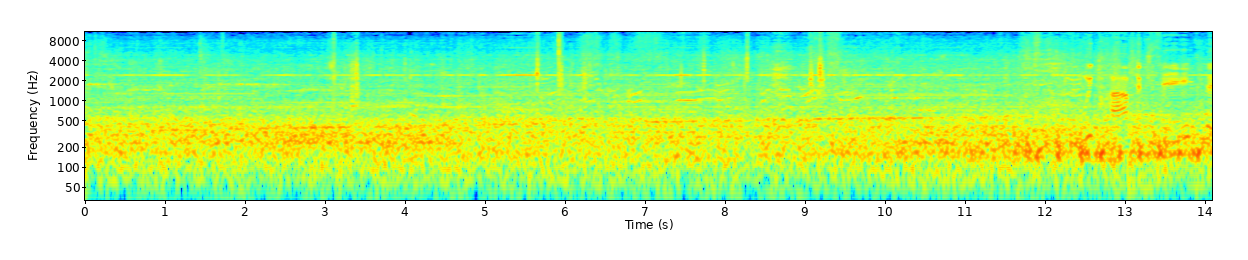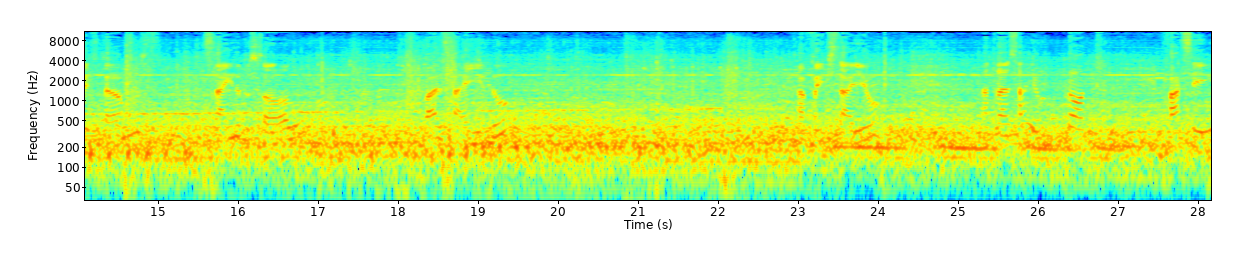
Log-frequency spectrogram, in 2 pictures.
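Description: Airliner jet engines at takeoff thrust heard from inside the cabin during the takeoff roll and liftoff: a steady loud rushing sound with a thin high whine, growing louder about twelve seconds in as the plane speeds down the runway.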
